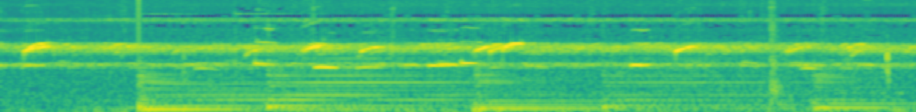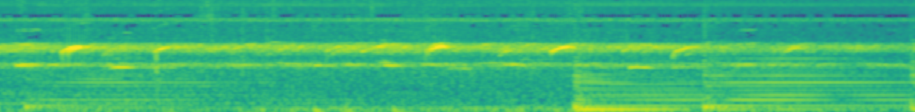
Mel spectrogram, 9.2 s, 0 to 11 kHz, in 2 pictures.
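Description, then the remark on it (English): A loud, dense chorus of invasive frogs calling at night outside a hotel room in Hilo on Hawaii's Big Island, high piercing chirps repeating nonstop and overlapping, with a few deeper rumbling bursts rising and fading underneath. “I recorded this outside my hotel room last week on a reporting trip for season 2. The frogs are shockingly loud”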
